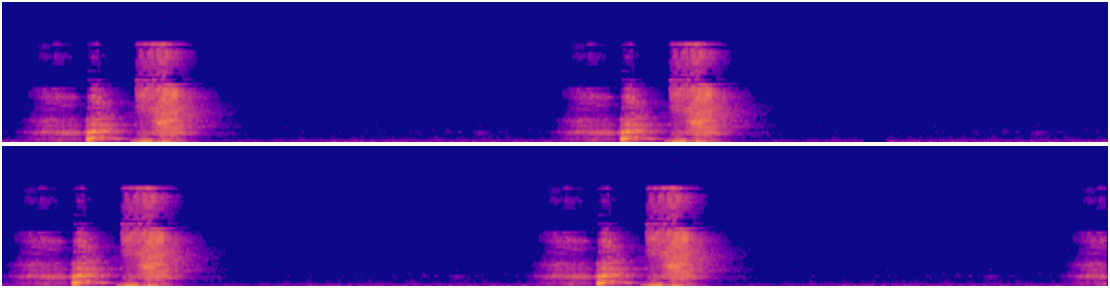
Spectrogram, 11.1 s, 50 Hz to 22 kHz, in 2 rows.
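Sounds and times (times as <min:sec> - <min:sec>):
woman sneezing: 0:00.2 - 0:01.2, 0:02.9 - 0:03.8, 0:05.7 - 0:06.6, 0:08.3 - 0:09.3.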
